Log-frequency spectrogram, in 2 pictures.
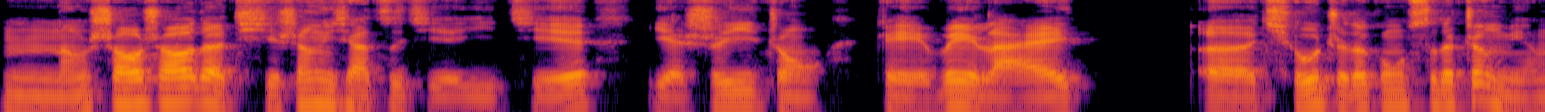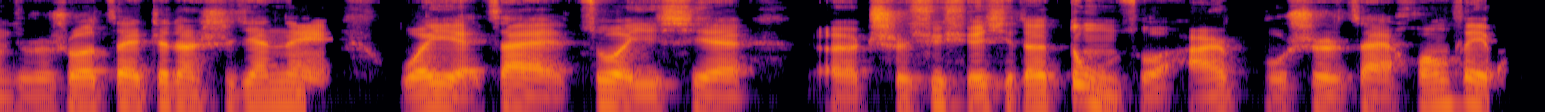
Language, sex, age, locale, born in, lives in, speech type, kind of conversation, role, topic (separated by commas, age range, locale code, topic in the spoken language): Chinese, male, 30-34, zh-CN, China, United States, conversation, advice, user, 我对未来的职业发展方向很迷茫，现在该换工作还是转行比较好？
